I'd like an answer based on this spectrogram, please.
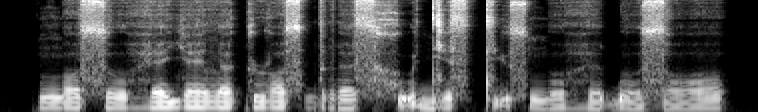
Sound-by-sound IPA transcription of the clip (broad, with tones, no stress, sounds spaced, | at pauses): ŋ ɔ˨ s o˨ ɦ ɛ˦ j ɛ˦ l ɐ˦ k ɹ ɔ˦ s ɡ r ɐ˨˦ s x ṵ˨ dʲ ɛ˦ s tʲ ṵ˨ s ŋ o˨ ɦ ə˨ ɓ o˨ z ɔ˨˦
